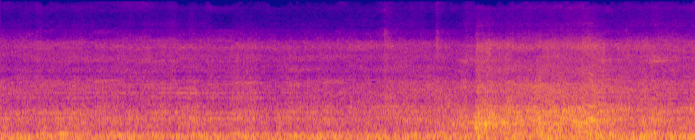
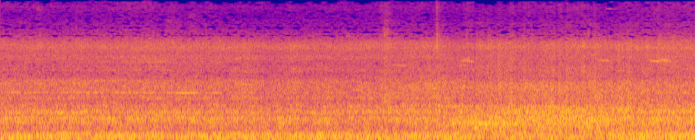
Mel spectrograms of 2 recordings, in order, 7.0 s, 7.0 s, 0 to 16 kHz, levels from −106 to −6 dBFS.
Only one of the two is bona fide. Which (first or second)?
second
